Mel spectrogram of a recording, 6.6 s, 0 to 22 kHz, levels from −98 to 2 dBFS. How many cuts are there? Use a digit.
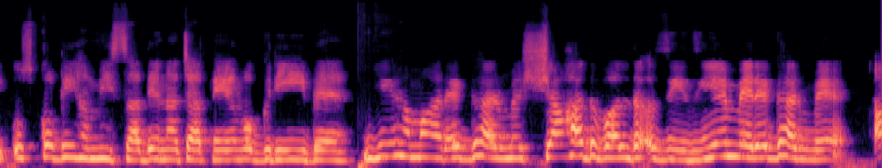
1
